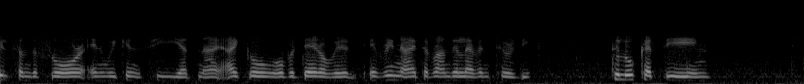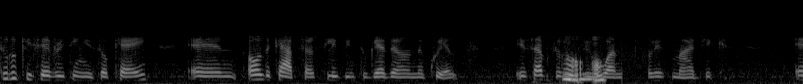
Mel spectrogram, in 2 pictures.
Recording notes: open up the lines for listeners to call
